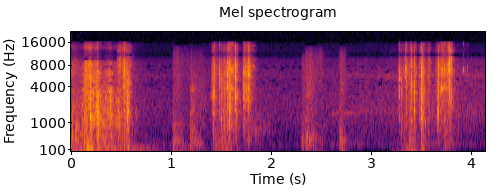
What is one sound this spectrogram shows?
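Short game sound effects clink as items are picked up.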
